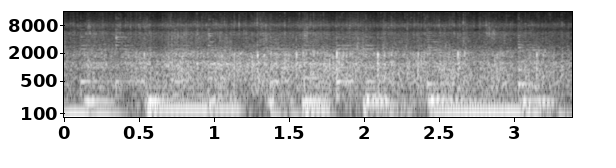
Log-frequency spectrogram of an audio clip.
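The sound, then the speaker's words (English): A crowd applause sound effect: a dense wash of clapping at an even volume for the whole few seconds, with a low droning tone humming beneath it. “Isaac put in some crowd applause noise here.”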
